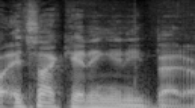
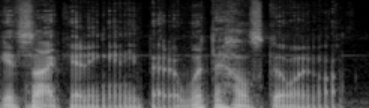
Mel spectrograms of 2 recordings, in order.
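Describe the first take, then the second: First: Said in the usual way. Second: Low exasperated mutter. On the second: Retold or imitated. Retold exasperated thought, lower.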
